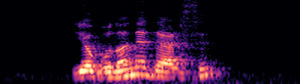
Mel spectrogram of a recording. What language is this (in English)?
Turkish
